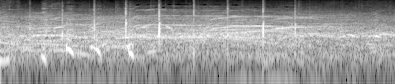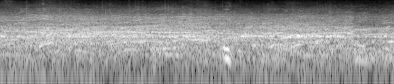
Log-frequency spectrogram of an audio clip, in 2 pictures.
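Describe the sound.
A large crowd cheers and shouts to welcome a woman's arrival, a dense, steady roar of excited voices and chatter that keeps up throughout.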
